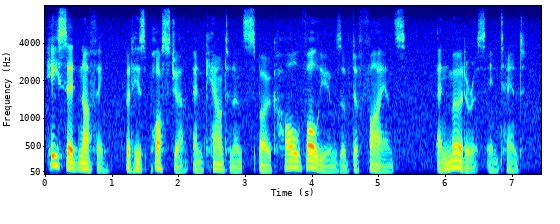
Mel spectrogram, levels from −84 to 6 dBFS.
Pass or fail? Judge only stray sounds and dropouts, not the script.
pass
